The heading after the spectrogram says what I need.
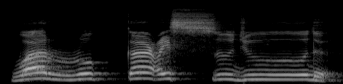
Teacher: ہم یہاں پر دال پر قلقلہ کریں گے، وقف کی صورت میں دال جو ہے وہ ساکن ہو جائے گا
